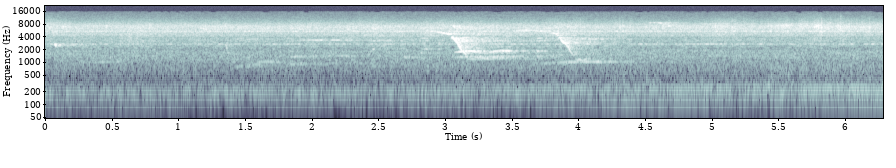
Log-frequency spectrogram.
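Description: Outdoor ambience with a steady low hum and a background hiss, broken about three seconds in by one short, high, falling chirp-like call.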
